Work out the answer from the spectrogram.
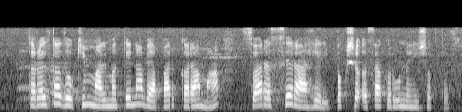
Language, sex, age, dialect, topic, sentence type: Marathi, female, 25-30, Northern Konkan, banking, statement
